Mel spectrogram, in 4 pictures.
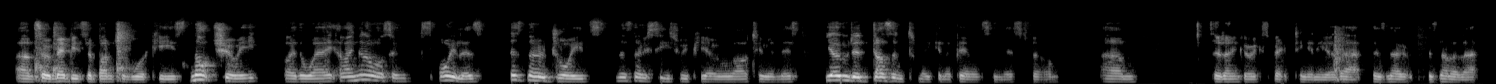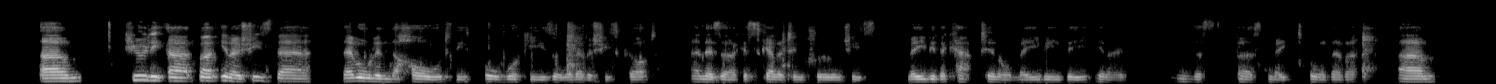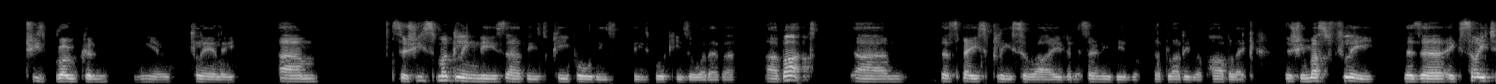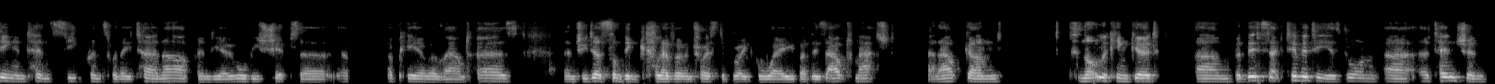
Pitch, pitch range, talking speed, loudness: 130 Hz, 120-145 Hz, 175 wpm, -24 LUFS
